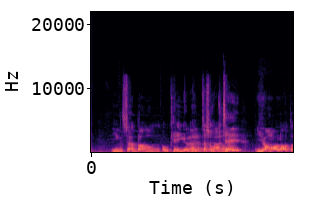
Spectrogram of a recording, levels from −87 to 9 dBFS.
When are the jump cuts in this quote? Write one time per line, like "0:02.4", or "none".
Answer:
none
